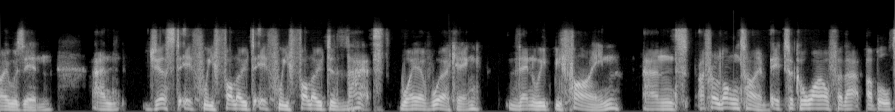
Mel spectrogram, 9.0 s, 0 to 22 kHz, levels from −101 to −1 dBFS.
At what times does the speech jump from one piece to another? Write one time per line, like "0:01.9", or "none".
0:02.5
0:07.0

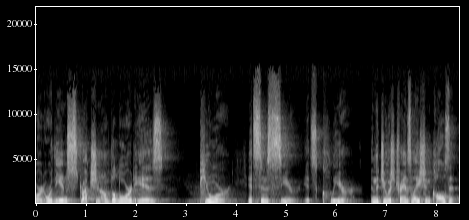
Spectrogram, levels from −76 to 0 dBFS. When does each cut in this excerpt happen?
0:06.5

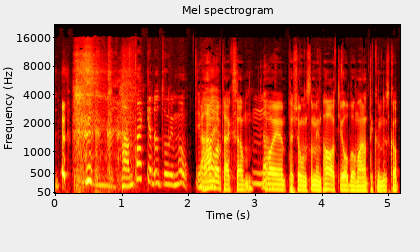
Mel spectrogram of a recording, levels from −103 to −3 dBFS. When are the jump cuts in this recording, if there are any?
0:01.0
0:02.5
0:03.2
0:04.0

